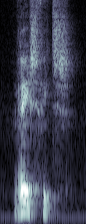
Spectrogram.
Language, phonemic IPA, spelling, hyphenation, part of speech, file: Dutch, /ˈreːs.fits/, racefiets, race‧fiets, noun, Nl-racefiets.ogg
- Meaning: a racing bicycle/road bike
